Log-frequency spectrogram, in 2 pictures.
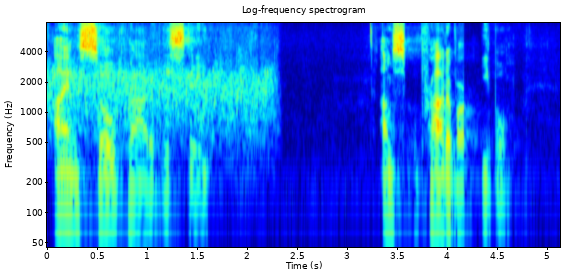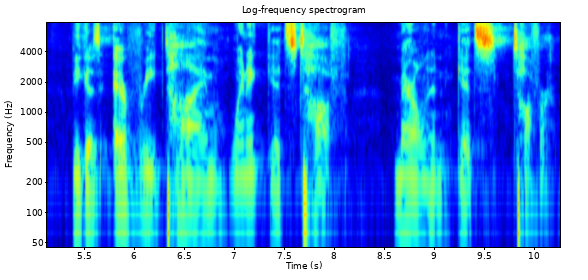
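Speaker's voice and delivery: rally speech. Real, not acted. Closing rally thanks.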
